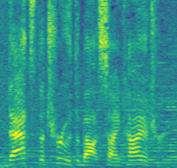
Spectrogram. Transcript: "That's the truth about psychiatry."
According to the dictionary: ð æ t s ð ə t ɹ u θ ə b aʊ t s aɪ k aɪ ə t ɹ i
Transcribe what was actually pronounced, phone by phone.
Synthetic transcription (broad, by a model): ð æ t s ð ə t ɹ u θ ə b aʊ t s aɪ k aɪ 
